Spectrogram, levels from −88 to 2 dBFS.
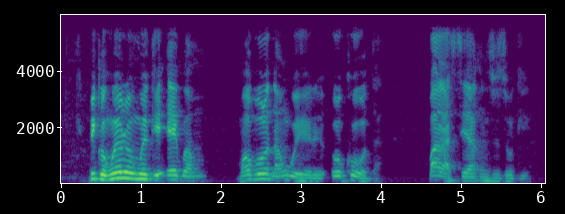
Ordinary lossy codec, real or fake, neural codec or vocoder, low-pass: none; real; none; 5.4 kHz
